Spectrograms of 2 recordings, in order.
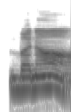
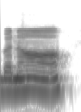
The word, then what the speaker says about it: banal: the itty it becomes banal i know that looks like another word with a b at the front but it is pronounced banal and what does that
